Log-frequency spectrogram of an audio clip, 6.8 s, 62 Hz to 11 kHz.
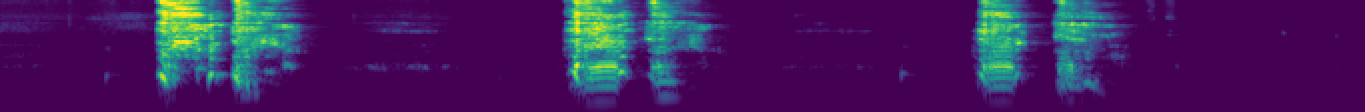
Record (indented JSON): {
  "three_cough_length": "6.8 s",
  "three_cough_amplitude": 27047,
  "three_cough_signal_mean_std_ratio": 0.34,
  "survey_phase": "alpha (2021-03-01 to 2021-08-12)",
  "age": "65+",
  "gender": "Male",
  "wearing_mask": "No",
  "symptom_cough_any": true,
  "symptom_headache": true,
  "smoker_status": "Never smoked",
  "respiratory_condition_asthma": true,
  "respiratory_condition_other": false,
  "recruitment_source": "Test and Trace",
  "submission_delay": "2 days",
  "covid_test_result": "Positive",
  "covid_test_method": "RT-qPCR",
  "covid_ct_value": 20.6,
  "covid_ct_gene": "ORF1ab gene",
  "covid_ct_mean": 20.9,
  "covid_viral_load": "140000 copies/ml",
  "covid_viral_load_category": "Low viral load (10K-1M copies/ml)"
}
